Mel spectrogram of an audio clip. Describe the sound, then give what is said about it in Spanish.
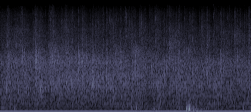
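Sustained audience applause offered to the Lord, a dense, steady wash of many hands clapping at an even loudness for about five seconds, with a few low thumps near the end and no talking over it. “Si alguien tiene oídos espirituales, regálenle un aplauso bien fuerte al Señor esta tarde.”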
